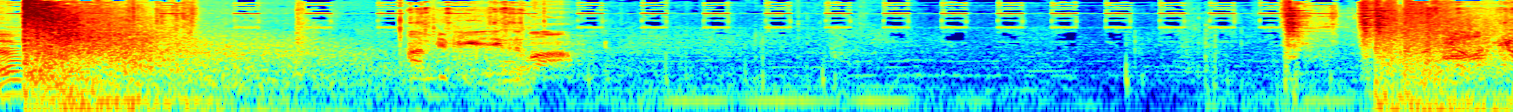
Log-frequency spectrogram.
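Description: A bomb beeps in quick, steady pips.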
